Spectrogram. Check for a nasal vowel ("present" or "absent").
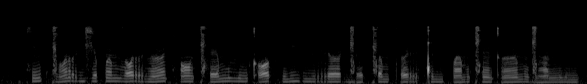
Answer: present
